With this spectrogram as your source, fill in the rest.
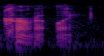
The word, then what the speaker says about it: currently: You got to learn to pronounce the T on the end of that, not a D. It's not a D. It's just a very flicked T. It happens with the tip of the tongue.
